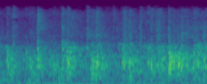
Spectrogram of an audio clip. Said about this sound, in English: Give him a little hand clap, amen?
